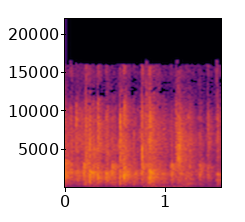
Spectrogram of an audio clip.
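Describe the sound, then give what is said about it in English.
A crowd at a reading event claps for a first-time reader, a dense patter of many hands filling the room at moderate volume, brief and continuous without any pause. “Give her another round of applause.”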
